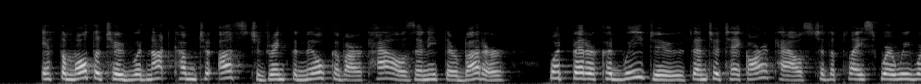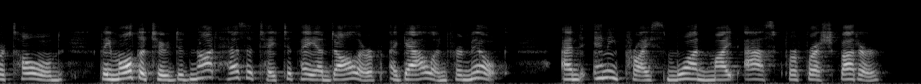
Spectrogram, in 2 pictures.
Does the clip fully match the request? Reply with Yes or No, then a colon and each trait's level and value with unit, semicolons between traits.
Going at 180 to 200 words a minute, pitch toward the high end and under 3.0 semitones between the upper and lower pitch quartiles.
No: average, 190 wpm; high, 235 Hz; average, 3.6 semitones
